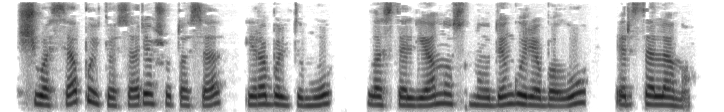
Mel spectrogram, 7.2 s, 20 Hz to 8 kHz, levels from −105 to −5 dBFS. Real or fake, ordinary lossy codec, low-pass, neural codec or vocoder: real; MP3, 48 kbps; 7.2 kHz; none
